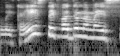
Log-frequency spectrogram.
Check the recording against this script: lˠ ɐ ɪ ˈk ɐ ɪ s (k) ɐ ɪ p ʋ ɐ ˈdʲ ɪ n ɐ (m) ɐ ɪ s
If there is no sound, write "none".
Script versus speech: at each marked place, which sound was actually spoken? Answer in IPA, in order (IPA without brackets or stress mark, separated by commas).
t, m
